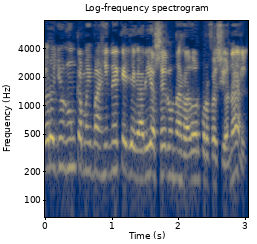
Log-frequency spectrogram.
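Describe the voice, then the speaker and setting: His pace runs fairly quick. This man's voice is high-pitched. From Dominican Republic, San Francisco de Macorís countryside. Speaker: baseball broadcaster. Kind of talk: casual interview.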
